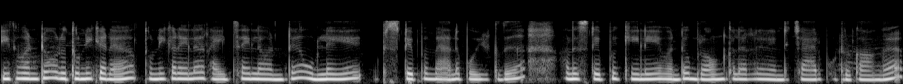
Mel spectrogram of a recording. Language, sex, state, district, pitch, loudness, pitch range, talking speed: Tamil, female, Tamil Nadu, Nilgiris, 245 Hz, -14 LUFS, 235-260 Hz, 140 wpm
